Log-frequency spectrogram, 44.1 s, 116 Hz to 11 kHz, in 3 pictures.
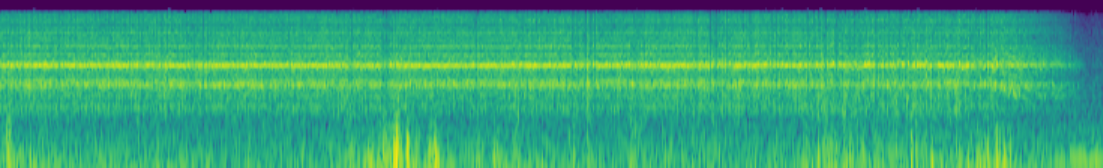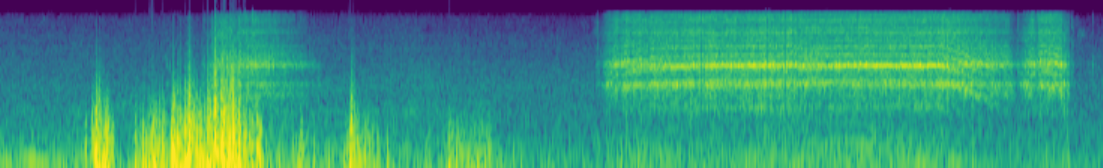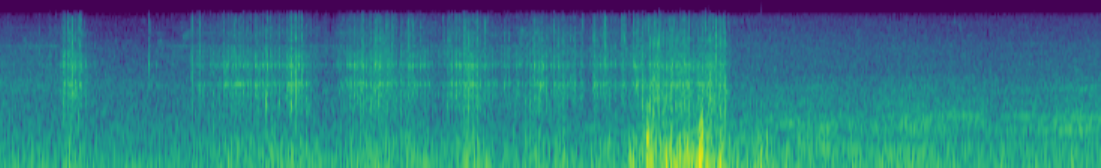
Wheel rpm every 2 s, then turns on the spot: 160, 160, 160, 160, 160, 160, 130, 0, 20, 10, 0, 70, 160, 150, 30, 0, 20, 20, 20, 20, 0, 0.
28-30 32-40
